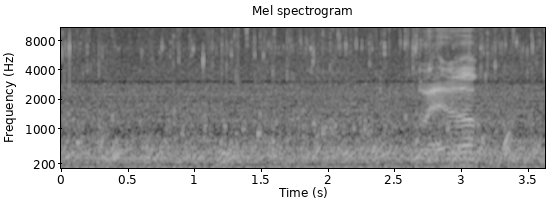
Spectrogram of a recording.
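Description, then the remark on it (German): Steady bubbling and churning of jacuzzi water fills the whole stretch, a dense rushing froth with a brief tonal voice-like sound near the end. “das ist ja ein bisschen blubbern.”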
